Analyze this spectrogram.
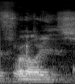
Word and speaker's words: Freud: o outro ponto é Freud ou Freud a pronúncia é Freud é o nome que vem do Alemão então escreve-se freio teu mas a promessa é Fróes essa psicologia tem vários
